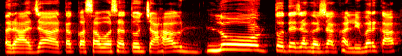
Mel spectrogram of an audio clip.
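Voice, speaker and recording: A woman's voice: medium pitch, normal speed. A woman narrating a voice-over recap of a TV episode, chatting directly to her viewers. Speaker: serial reviewer.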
